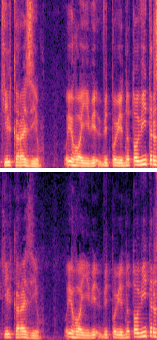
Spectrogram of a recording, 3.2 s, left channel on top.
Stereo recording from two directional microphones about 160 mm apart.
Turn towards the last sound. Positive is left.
turn(degrees=45)  # may be behind; listen again after turning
